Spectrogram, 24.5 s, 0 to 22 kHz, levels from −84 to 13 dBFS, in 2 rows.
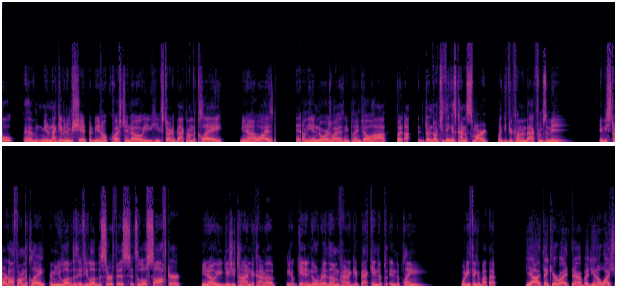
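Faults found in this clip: Repeated packet loss (robotic sound), 4.97–5.45 s. Choppy speech with pieces missing. Jitter buffer/concealment: four short gaps, longest 45 ms, 140 ms missing, 29% of span synthesized by extending prior sound. Runs straight into dropout below.

Long network dropout, 5.45–5.89 s. Concealment buzz fading, then 0.38 s silence, 0.42 s of speech lost. Likely transport/network interruption starving the receiver.

Long network dropout, 11.05–11.96 s. Same pattern: fading continuation, then 0.48 s silence. 0.9 s missing, speech resumes past the gap.

Long network dropout, 20.46–21.33 s. Decaying filler, 0.43 s silence, 0.86 s lost. Stream resumes without the missing section.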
